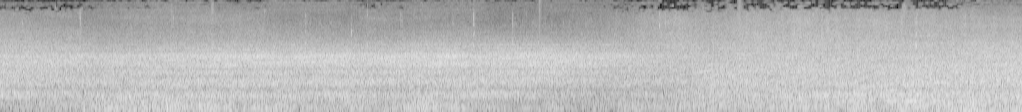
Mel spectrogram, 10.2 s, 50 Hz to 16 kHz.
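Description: Twin jet engines of a Boeing 777 airliner running at high power for the take-off roll, a steady rushing jet noise that grows louder over the last few seconds.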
